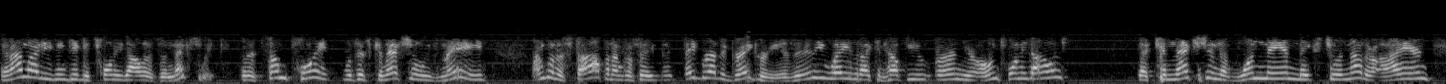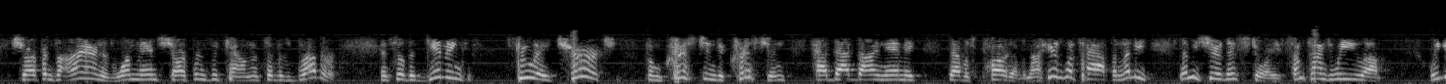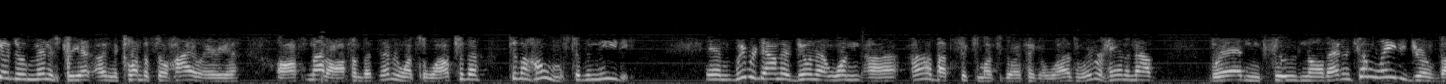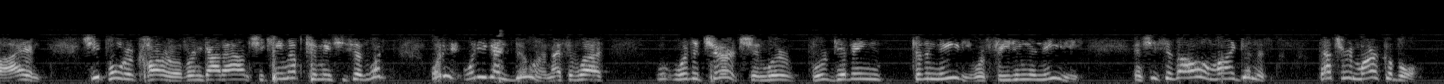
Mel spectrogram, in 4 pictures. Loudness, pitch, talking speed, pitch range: -23 LUFS, 225 Hz, 220 wpm, 200-270 Hz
